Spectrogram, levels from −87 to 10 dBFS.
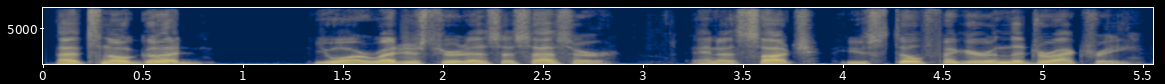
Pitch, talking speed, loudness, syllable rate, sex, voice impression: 125 Hz, 185 wpm, -17 LUFS, 6.3 syllables/s, male, masculine, adult-like, thick, tensed, powerful, clear, fluent, slightly raspy, cool, intellectual, mature, wild, lively, slightly kind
